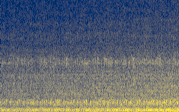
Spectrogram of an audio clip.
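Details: Farm sprayer after repair, now raising and lowering its boom again: steady, even diesel idle with a faint constant hydraulic hum, no knocks or surging; running normally.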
